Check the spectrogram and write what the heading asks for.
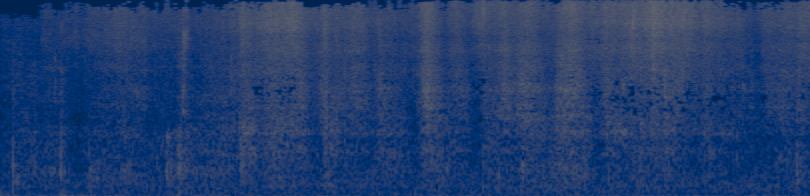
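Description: Dry hay rustling and crackling as a hand pulls compressed flakes apart in a barrel feeder, with many small irregular crackles.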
